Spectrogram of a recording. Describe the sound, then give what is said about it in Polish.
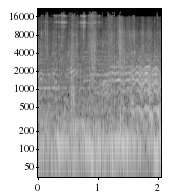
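Horses neigh and whinny while hooves clip-clop steadily in a warm-up arena before a horse show, with Małopolski, Arabian and Thoroughbred horses being readied. The whinnies rise over a continuous, fairly loud bed of hoof beats and movement. “Co widzimy? Widzimy konie przygotowujące się do pokazu.”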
